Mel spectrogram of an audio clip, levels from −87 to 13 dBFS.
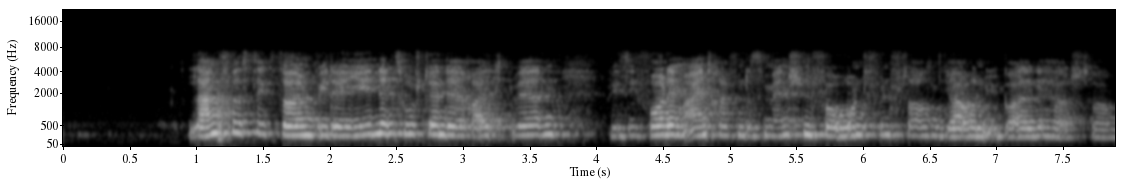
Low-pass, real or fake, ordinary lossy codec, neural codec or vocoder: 7.2 kHz; fake; none; codec, 16 kHz, 16 kbps, FunCodec, trained on LibriTTS, 50 frames a second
